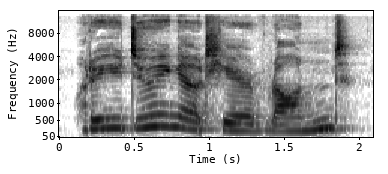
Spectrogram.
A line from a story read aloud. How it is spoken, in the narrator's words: Thea asked kindly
